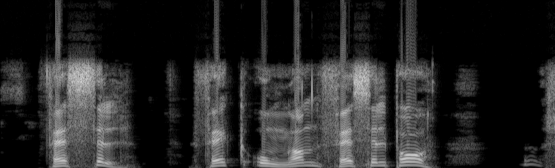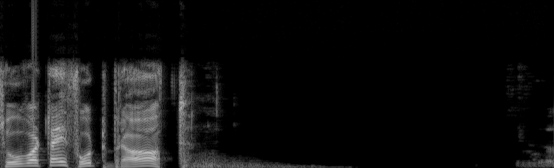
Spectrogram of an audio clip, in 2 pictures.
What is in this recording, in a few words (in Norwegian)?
fæssel, Numedalsmål; Forbinding, helst av tøy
